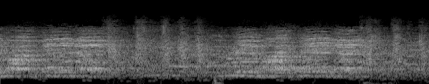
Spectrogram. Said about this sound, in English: Peoria crowd is chanting, oh, they want Kevin Moore, apparently. That's the chant. I thought they were saying we want TD,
